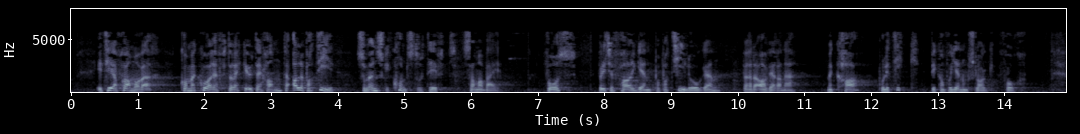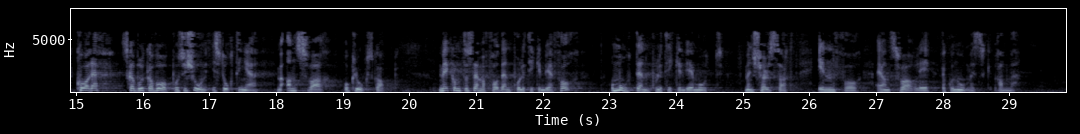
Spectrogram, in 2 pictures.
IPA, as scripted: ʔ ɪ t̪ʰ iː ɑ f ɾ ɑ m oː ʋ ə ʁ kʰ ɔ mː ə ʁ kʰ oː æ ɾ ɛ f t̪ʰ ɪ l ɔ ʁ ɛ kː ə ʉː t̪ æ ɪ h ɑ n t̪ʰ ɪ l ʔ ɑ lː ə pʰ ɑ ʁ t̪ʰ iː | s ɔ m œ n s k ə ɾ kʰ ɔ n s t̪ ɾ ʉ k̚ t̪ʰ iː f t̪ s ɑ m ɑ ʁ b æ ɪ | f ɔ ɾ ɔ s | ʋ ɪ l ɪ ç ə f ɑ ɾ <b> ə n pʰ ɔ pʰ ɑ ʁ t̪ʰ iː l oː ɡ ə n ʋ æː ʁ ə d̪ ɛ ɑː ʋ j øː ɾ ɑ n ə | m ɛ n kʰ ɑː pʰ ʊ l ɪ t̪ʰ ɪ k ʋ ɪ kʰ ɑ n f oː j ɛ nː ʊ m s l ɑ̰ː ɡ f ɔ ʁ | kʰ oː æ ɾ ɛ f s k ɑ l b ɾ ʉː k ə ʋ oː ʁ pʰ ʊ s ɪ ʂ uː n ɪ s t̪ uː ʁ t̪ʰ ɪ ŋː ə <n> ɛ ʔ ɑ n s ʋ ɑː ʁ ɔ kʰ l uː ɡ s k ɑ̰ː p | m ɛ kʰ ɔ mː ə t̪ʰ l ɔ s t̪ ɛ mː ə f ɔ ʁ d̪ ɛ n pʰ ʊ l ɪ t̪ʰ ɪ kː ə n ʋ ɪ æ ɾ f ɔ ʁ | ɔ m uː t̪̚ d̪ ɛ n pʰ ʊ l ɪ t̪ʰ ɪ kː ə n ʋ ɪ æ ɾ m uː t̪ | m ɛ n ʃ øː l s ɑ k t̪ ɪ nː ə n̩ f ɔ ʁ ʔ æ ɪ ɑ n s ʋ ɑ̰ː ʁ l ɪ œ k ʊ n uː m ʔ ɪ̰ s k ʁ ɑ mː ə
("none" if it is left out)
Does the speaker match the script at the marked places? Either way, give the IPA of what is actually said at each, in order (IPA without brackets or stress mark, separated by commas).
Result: ɡ, m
